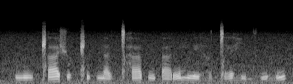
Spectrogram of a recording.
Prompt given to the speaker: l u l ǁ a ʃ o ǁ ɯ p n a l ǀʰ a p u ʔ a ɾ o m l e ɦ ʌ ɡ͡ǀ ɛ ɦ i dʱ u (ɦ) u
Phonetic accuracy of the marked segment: correct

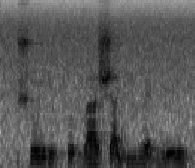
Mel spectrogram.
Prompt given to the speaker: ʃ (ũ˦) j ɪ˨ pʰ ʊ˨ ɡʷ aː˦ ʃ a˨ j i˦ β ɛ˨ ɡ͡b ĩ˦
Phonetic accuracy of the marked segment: correct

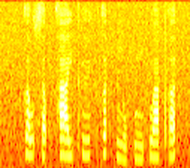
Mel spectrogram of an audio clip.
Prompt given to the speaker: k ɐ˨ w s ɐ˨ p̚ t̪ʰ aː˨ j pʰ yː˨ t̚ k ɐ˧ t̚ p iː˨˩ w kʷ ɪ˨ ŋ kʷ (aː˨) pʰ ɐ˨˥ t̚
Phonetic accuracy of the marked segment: correct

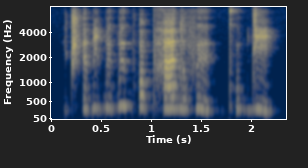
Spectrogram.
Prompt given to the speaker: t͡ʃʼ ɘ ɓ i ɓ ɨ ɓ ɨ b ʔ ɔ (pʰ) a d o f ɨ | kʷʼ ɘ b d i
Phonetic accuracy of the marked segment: correct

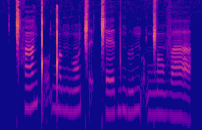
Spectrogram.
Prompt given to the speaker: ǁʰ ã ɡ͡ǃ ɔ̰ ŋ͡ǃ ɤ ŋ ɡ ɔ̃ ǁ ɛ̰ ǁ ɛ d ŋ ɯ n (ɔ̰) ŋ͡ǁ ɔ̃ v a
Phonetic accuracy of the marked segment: correct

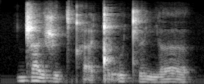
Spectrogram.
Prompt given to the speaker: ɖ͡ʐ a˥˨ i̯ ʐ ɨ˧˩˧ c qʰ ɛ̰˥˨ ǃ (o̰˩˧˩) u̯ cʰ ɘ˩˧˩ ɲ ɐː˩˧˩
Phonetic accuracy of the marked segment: incorrect: o̰˥˨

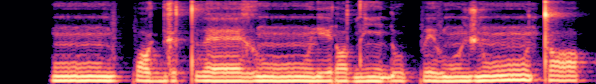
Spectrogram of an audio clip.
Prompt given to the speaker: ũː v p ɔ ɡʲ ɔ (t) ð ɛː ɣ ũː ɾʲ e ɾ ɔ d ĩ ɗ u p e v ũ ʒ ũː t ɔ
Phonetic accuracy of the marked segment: correct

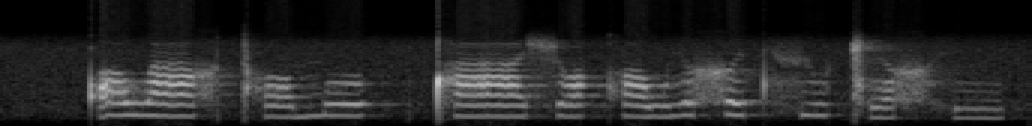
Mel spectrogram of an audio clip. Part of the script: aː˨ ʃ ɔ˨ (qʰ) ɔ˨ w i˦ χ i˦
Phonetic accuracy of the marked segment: correct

